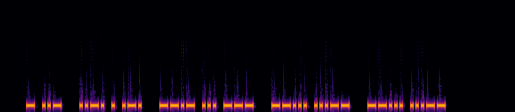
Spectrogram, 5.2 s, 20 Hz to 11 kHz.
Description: Morse code, heard as a keyed tone, about 49 wpm, 700 Hz. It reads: TU FER QSO 73 73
